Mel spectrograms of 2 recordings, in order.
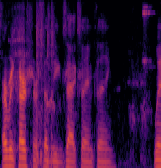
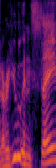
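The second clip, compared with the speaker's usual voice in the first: higher, louder disbelief; incredulous agent; 8 semitones higher, 6 dB louder than usual. Retold or imitated. Agent confronting client who turned down the movie, incredulous. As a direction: imitate someone aghast at a refusal.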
